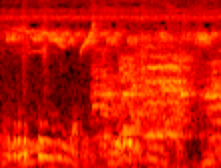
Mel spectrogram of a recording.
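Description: Racing pigeons cooing: two low, rolling coos one after the other.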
